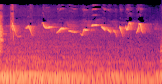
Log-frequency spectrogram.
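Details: Javan myna song recorded for training cage birds: a flowing run of sliding whistles, rising and falling, sweet and continuous, with a low background hum.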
